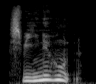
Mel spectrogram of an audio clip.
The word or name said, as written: svinehund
